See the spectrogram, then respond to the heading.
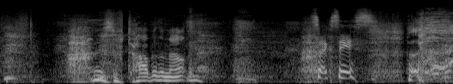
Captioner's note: panting; coughing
